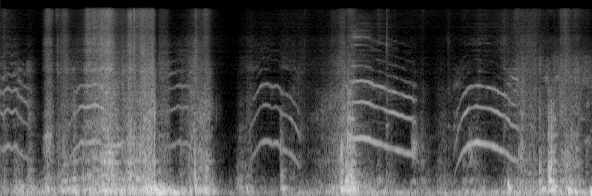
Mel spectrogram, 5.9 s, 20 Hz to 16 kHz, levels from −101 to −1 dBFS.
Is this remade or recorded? remade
